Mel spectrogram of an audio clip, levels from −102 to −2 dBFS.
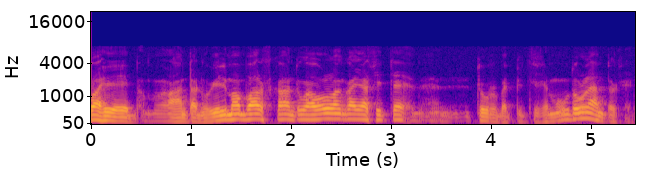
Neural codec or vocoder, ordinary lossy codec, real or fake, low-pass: none; none; real; 7.2 kHz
